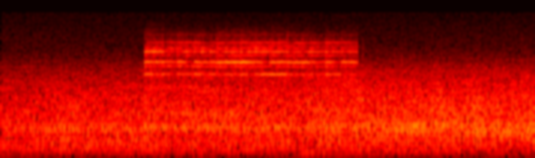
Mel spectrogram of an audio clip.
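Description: Bell rung to signal the last lap of a mile race: a high, steady ringing that starts about a second in and stops about two seconds later, over a steady crowd noise.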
